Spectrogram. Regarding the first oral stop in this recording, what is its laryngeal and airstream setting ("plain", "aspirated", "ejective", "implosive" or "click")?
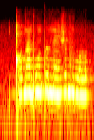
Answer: click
